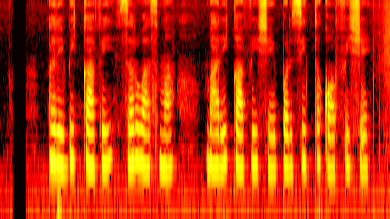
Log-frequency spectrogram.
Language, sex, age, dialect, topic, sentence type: Marathi, female, 25-30, Northern Konkan, agriculture, statement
